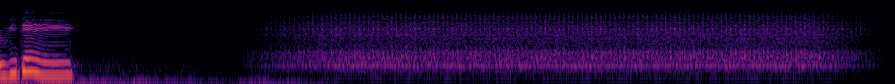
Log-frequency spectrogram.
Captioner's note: car motor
